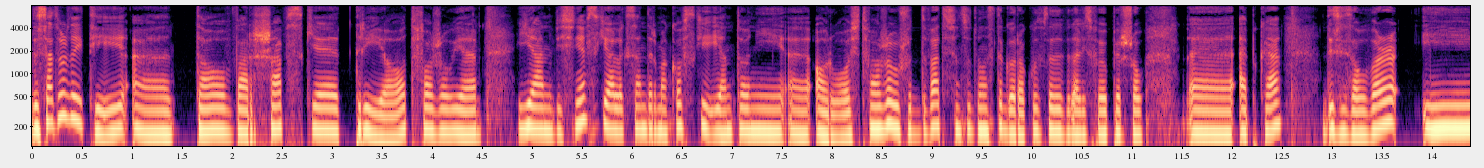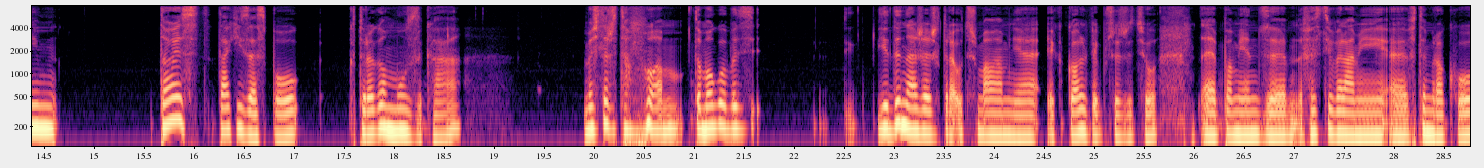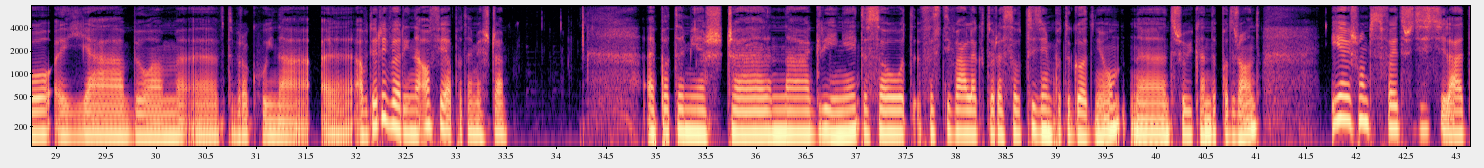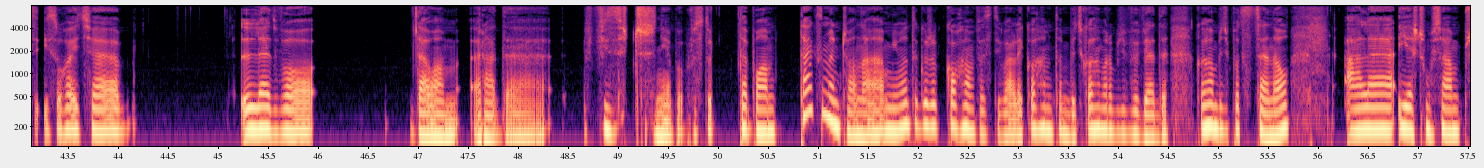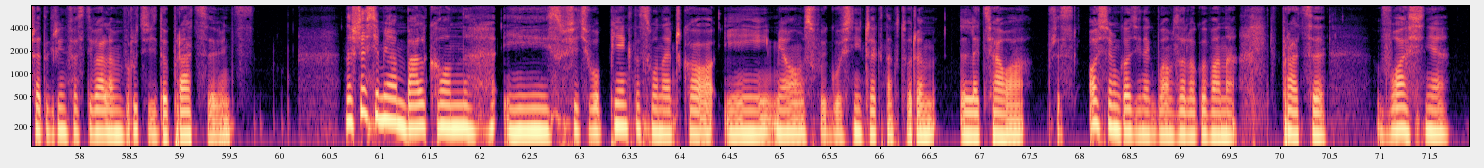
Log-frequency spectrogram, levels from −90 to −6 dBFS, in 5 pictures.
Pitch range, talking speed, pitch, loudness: 145-180 Hz, 140 wpm, 165 Hz, -16 LUFS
